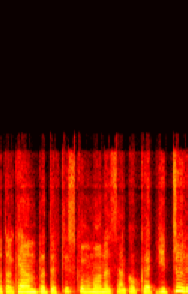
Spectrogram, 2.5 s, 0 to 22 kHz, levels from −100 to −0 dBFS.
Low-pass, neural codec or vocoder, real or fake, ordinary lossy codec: 10.8 kHz; codec, 16 kHz in and 24 kHz out, 0.4 kbps, LongCat-Audio-Codec, two codebook decoder; fake; Opus, 32 kbps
